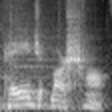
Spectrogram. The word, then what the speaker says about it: Marchant: Joining me now, Paige Marchant.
